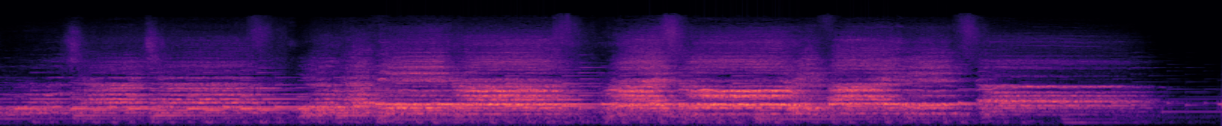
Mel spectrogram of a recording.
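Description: A choir of children and women singing, with electric keyboard accompaniment; the voices swell to their loudest in the middle and die away shortly before the end, leaving the keyboard sounding alone.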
